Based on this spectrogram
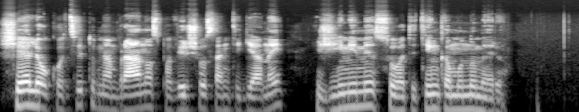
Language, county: Lithuanian, Klaipėda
